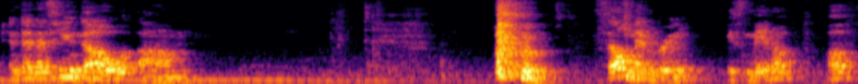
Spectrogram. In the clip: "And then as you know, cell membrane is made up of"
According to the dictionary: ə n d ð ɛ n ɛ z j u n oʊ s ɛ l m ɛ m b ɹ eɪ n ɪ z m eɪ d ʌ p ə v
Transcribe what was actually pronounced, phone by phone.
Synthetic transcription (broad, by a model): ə n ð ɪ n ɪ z j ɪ n oʊ s ɛ l m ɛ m b ɹ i ɪ z m eɪ d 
